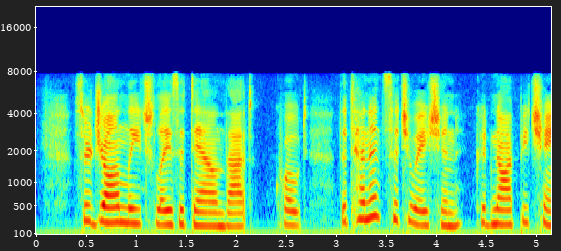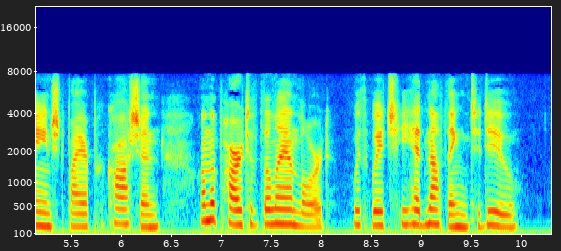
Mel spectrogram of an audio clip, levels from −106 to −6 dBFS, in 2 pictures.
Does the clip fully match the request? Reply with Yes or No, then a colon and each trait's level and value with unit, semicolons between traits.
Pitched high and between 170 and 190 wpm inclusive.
Yes: high, 210 Hz; average, 175 wpm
